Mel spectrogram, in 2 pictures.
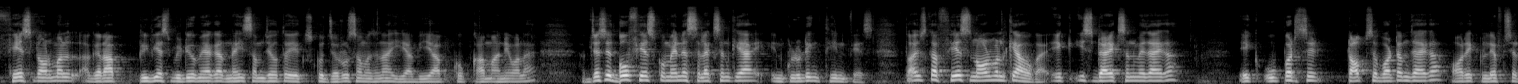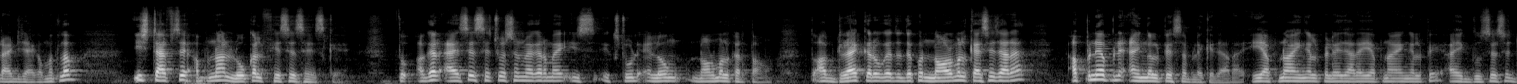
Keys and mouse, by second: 0.4 shift+middle drag, 0.7-1.0 middle drag, 1.4 shift+middle click, 1.8 middle click, 2.3 shift+middle click, 2.6 shift+middle click, 2.9 middle click, 3.3 shift+middle click, 3.6 middle click, 3.9 shift+middle click, 5.3 shift+middle click, 5.9 middle click, 6.3 shift+middle click, 7.1 click, 7.8 shift+click, 8.2 middle click, 9.2 shift+click, 9.8 middle click, 10.1 shift+middle click, 10.4 middle click, 10.8 shift+middle click, 11.0 middle click, 11.5 shift+middle click, 13.0 middle click, 13.3 shift+middle click, 15.2 shift+middle click, 15.5 middle click, 16.7 middle click, 17.6 shift+middle click, 19.5 shift+middle click, 19.9 middle click, 20.4 shift+middle click, 21.5-23.9 drag, 24.2 middle click, 25.1 click, 28.4 middle click, 29.6 middle click.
